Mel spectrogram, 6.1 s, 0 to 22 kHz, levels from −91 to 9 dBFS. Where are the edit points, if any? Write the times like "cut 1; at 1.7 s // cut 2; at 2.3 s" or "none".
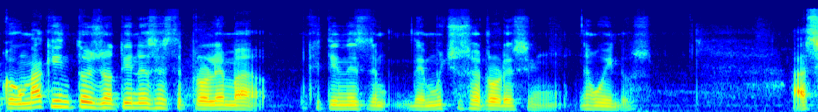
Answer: cut 1; at 2.9 s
